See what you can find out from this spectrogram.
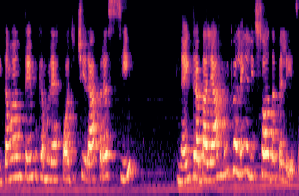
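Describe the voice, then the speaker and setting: A woman's high voice, with ordinary pitch variation, moves at a moderate pace while noticeable background noise is heard. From Bahia, Brazil. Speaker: podcast host. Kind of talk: podcast interview.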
